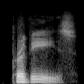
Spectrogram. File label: "previse", American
